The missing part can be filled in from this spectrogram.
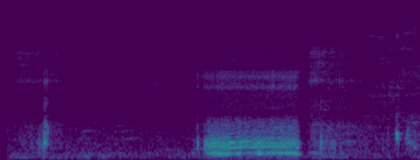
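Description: One loud, rough, low rattling snore lasting about a second, between quieter breaths; ordinary snoring.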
